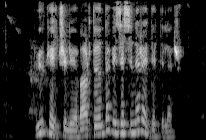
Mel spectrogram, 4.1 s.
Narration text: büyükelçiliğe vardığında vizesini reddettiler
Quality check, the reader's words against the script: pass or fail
pass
